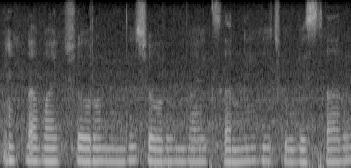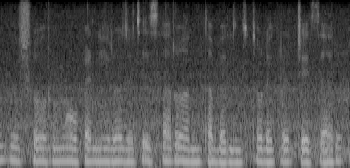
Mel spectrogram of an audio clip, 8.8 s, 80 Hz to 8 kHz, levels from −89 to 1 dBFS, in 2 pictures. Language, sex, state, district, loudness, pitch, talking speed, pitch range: Telugu, female, Andhra Pradesh, Guntur, -31 LUFS, 170 Hz, 105 wpm, 165-175 Hz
